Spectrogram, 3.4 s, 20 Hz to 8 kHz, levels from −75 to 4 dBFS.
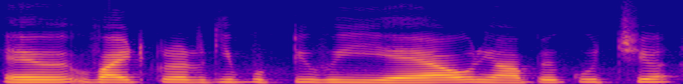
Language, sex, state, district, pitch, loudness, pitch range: Hindi, female, Uttar Pradesh, Shamli, 235 Hz, -18 LUFS, 230-245 Hz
